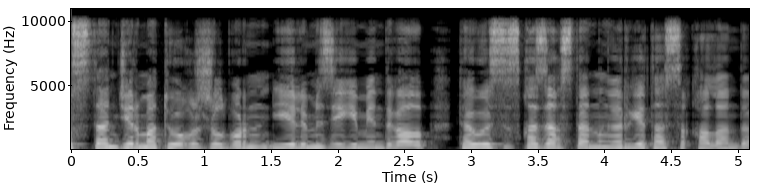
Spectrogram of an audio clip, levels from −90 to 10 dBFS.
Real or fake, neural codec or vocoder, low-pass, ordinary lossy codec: real; none; 9.9 kHz; none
